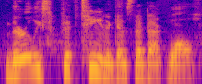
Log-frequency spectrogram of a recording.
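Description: A man acting as an uneasy, curious character alone at night in a creepy house, in a halting audio drama monologue, muttering to himself with a husky voice. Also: a little high, lively intonation, a little mellow. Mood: troubled, puzzled.

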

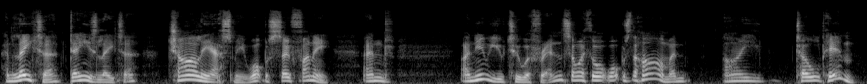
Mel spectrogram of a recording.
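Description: A man's voice: fairly high pitch, sing-song, moderate pace, husky, voice pushed up. A man reading an audiobook voices a genial, guileless young comedian friend with an English accent. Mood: hesitant, dawning guilt.

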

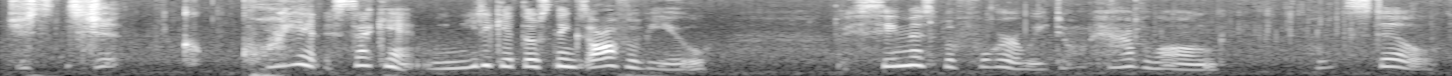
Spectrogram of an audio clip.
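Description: An actress playing a wounded wife who has lost her memory, hesitant and halting and often hushed, in a horror audio drama. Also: fairly high pitch, vocal fry, a little hiss or hum. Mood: urgent. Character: wounded amnesiac wife, wary and urgent. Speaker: character.

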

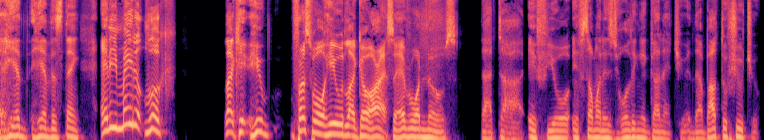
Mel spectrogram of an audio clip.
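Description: A man's voice: mid-range voice, animated, normal speed, no room sound, studio quality. A man co-hosting a podcast in casual chat, rambling, swearing and laughing often. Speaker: podcast co-host. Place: podcast studio.

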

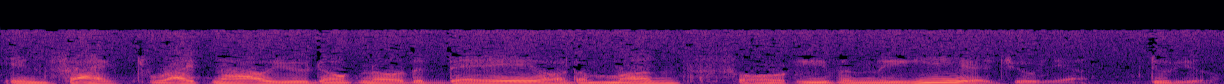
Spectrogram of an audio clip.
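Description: An actor playing a calm male hypnotist who talks in a soft, measured, persuasive way, in a 1970s radio drama. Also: mid-range voice, slightly rough. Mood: coaxing. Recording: tinny old radio broadcast with music.

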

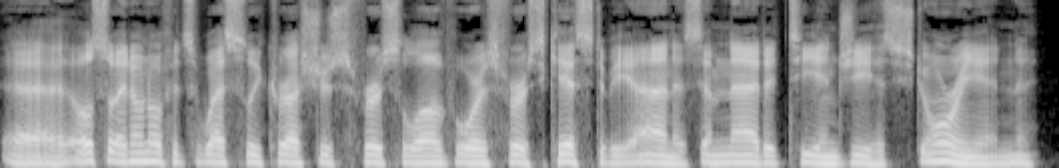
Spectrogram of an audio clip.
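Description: A man hosting a bedtime podcast, rambling in a slow, languid, gentle and reassuring way with long, meandering pauses. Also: mid-range voice, fairly even intonation, creaky, dry recording, clean studio sound. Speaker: podcast host.

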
